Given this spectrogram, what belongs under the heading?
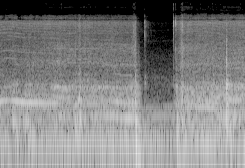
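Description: Foxbody Mustang power window motor driving the glass, a steady whirring drone with a brief stop partway through, then the motor runs again, close and alone.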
